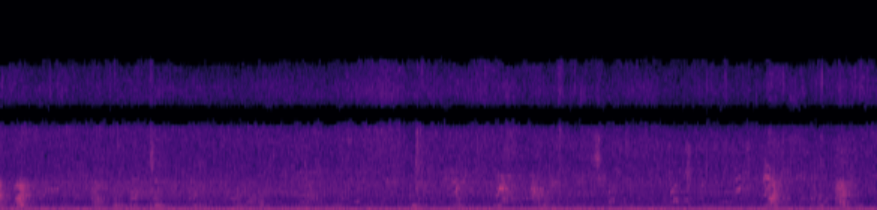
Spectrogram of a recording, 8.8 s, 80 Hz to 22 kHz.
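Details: Female Corgi at the Niigata Prefecture club federation dog show on 11 June 2022, during Best of Breed judging; several short, sharp barks scattered through the clip over a steady low hall rumble and murmuring voices.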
